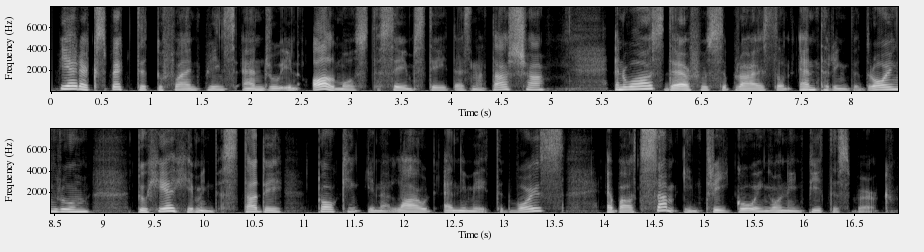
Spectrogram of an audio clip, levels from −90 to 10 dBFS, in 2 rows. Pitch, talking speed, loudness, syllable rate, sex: 165 Hz, 145 wpm, -20 LUFS, 4.8 syllables/s, female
